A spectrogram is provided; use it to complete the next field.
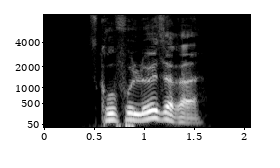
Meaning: inflection of skrofulös: 1. strong/mixed nominative/accusative feminine singular comparative degree 2. strong nominative/accusative plural comparative degree
- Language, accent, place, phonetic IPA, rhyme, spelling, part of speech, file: German, Germany, Berlin, [skʁofuˈløːzəʁə], -øːzəʁə, skrofulösere, adjective, De-skrofulösere.ogg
